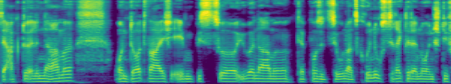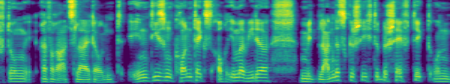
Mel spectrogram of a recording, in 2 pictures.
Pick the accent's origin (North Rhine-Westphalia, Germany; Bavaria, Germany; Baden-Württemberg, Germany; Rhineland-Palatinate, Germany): Rhineland-Palatinate, Germany; Mainz; bin dann wieder in meine Heimatstadt Mainz zurückgekehrt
